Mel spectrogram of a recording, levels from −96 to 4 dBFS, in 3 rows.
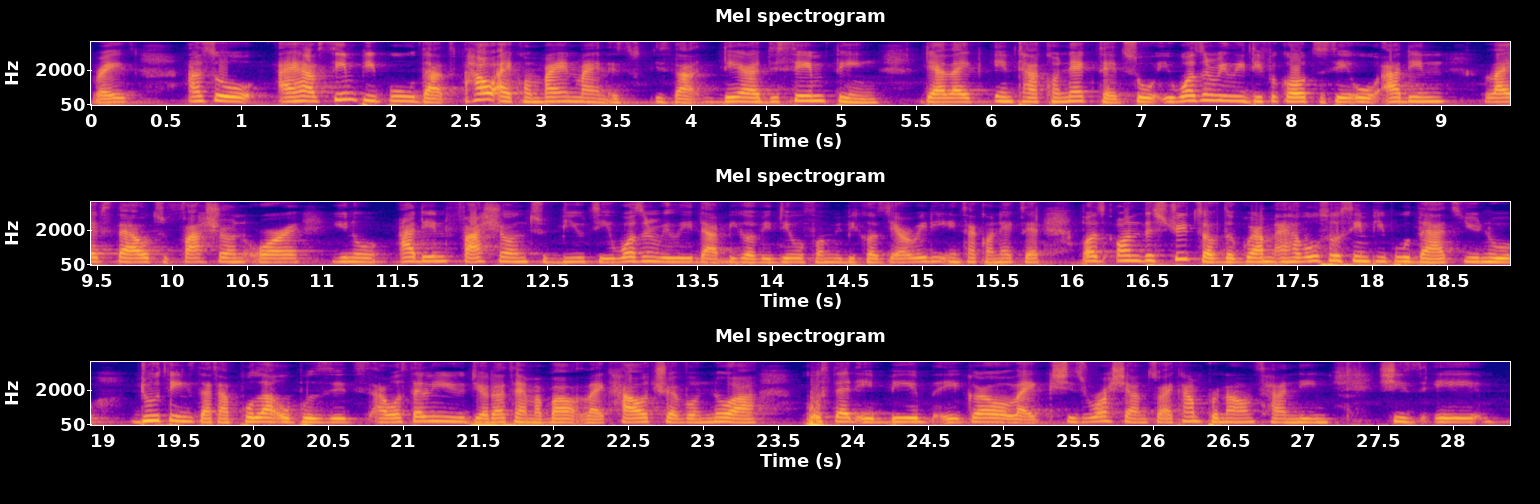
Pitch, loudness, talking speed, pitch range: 185 Hz, -16 LUFS, 225 wpm, 175-205 Hz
